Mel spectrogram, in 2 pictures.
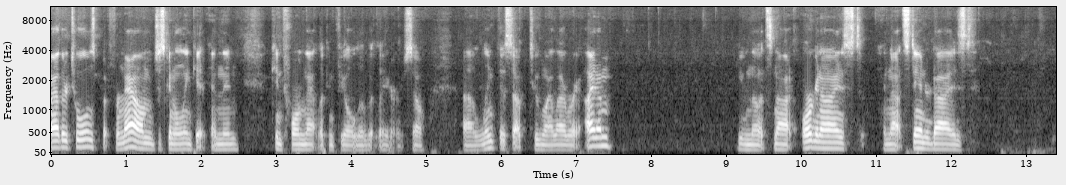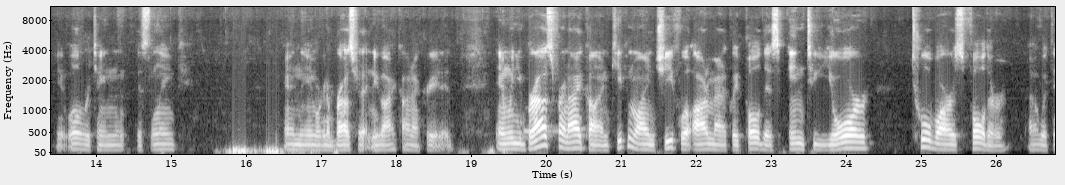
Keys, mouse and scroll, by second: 4.7 click, 6.3 click, 8.0 click, 8.7 scroll down 2, 9.8 click, 12.3 click, 15.0 click, 17.0 click.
